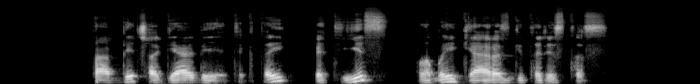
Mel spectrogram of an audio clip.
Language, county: Lithuanian, Alytus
